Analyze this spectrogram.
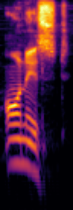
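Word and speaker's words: honest: ঠিক আছে ঠিক যেমনটা অনেস্ট এইচ ও এন ই এস টি অনেস্ট অনেস্টের এই যে এইচ এর উচ্চারণ কিন্তু আমরা হনেস্ট বলি না এটা আমাদের কিসের হয়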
